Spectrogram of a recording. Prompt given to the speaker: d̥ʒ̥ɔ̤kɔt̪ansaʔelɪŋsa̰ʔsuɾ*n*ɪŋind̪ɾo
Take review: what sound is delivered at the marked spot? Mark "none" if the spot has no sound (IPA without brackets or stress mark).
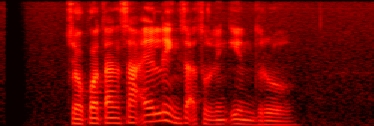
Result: n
